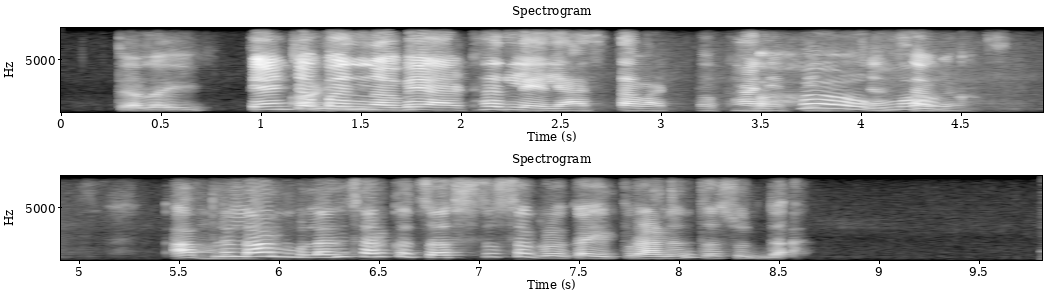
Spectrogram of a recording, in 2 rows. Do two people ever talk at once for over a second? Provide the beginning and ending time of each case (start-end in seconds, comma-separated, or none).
none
